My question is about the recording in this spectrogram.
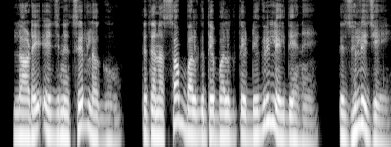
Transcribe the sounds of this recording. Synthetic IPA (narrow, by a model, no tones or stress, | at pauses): laːɽeʔeːd͡ʒnɛ̃sɪɾlɐɡu | t̪et̪ɐnãsɐb̚ːɐlɡt̪ebɐlkt̪eɖɪɡɾileːid̪eːne | t̪ed͡ʒʱʊlid͡ʒeːi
